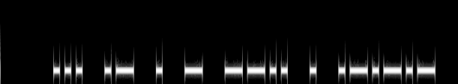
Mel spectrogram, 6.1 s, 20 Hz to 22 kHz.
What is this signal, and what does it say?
Morse code, heard as a keyed tone, about 16 wpm, 680 Hz. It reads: SAETZE.
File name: Morsekurs / Witze / Witz 10. August 2021, 70 F80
